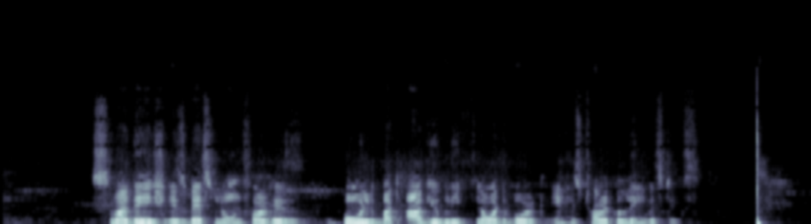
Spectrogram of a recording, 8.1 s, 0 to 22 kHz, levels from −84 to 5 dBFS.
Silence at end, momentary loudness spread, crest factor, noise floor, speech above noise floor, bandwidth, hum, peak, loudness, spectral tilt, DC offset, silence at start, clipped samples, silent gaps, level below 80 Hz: 0.5 s; 18 LU; 16 dB; -82 dBFS; 64 dB; 10.5 kHz; none; -2 dBFS; -18 LUFS; -7 dB/octave; under 0.1%; 0.95 s; under 0.1%; none; -60 dBFS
